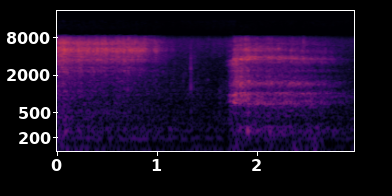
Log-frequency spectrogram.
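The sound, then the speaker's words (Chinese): Deep, slow breathing from a person doing a breathing exercise: a long airy breath, a brief pause, then a fuller and louder breath that carries on to the end, with no talk. “就呼吸就好了，然后再大口呼吸”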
